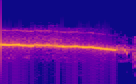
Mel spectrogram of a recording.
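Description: A voice whistles a single soft, steady tone, imitating a gentle, quiet whistle, held close and even for over a second before it trails off at the end.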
